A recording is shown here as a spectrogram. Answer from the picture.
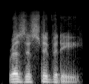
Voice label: "Resistivity", American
